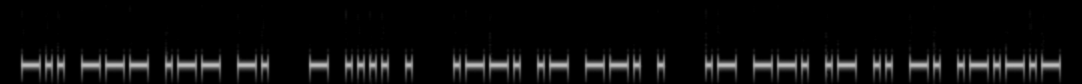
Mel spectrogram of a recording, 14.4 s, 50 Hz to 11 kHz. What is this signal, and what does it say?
Morse code, heard as a keyed tone, about 15 wpm, 700 Hz. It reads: DOWN THE PAGE AGAIN.
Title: Sentences from Top 1000 Words - Review Part 1 - 15wpm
